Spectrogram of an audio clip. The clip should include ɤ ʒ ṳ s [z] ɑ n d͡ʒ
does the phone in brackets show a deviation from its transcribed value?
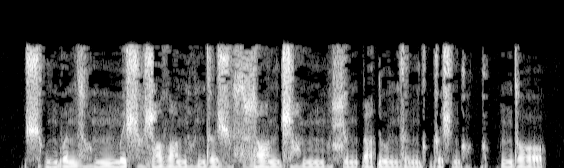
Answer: yes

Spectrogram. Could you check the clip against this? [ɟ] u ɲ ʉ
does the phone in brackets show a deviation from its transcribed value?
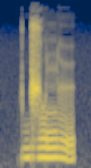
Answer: yes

